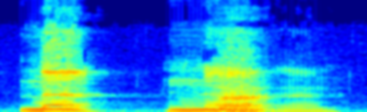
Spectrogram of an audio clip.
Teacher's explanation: Ada suara yang sesaat melewati khayshum ketika nun ini mutaharrikah atau berharokat · sebagian melewati ke khayshum, maka nun memiliki sifat gunnah sebagaimana mim.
